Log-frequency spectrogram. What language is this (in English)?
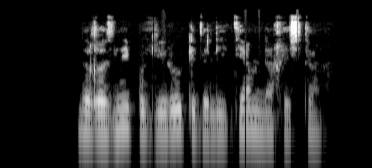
Pashto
